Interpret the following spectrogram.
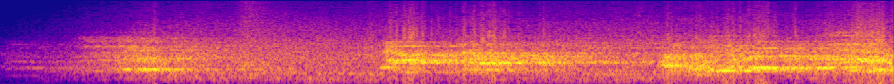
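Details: A dog barking loudly, with a rising onset then two further bursts of sustained, harsh barks about every one and a half seconds, bright and close in an open space.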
